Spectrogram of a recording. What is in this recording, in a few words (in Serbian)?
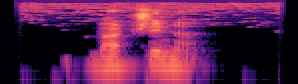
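"Bacxina", Serbian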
